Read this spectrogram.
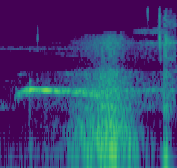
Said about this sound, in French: Donc ça, c'était la chouette-ulotte, le rapace nocturne le plus commun dans le coin en Europe, et même en Afrique et en Asie.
